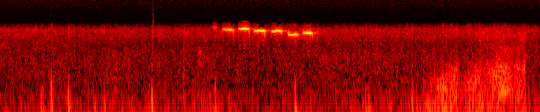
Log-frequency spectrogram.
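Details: Tledekan flycatcher still being trained, Purworejo style. A single high whistled phrase of about six notes sliding gradually lower, set against loud low rumbling and thumping noise.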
